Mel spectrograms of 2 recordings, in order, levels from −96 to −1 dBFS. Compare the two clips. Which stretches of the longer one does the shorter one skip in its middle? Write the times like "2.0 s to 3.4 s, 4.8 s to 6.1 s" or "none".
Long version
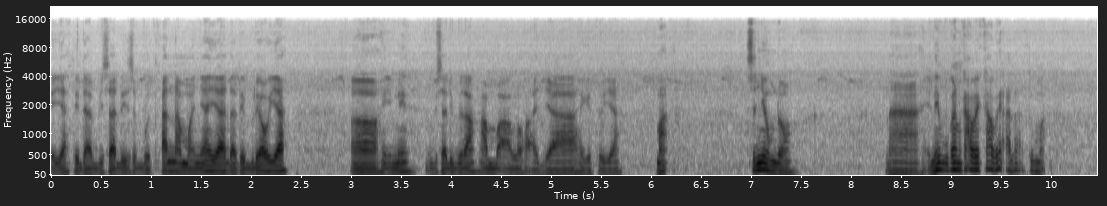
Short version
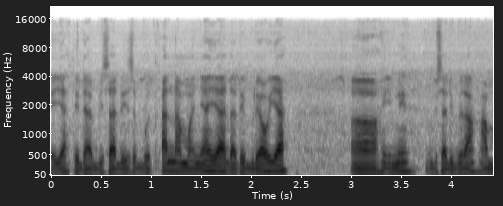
none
